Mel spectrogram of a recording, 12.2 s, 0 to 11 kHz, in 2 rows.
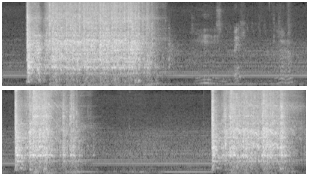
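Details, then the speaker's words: VW Golf Mk1 with a swapped 2.0L 8v on Dellorto DHLA carbs, first start after bending the fuel needle. Three rough cranking attempts with sharp pops never settle to idle; the owner suspects an ignition problem; backfiring on start. "so there is some life in it but it's clear that something is wrong the backfires are telling me that the ignition might have a problem so we are going over it before trying it again"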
